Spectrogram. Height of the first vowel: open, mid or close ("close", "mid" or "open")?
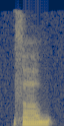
open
